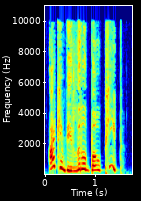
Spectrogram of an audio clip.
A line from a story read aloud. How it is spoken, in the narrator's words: exclaimed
